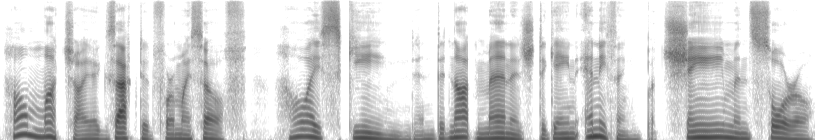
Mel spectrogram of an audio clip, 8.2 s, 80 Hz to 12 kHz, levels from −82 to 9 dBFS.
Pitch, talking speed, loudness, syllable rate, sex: 125 Hz, 145 wpm, -24 LUFS, 3.9 syllables/s, male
